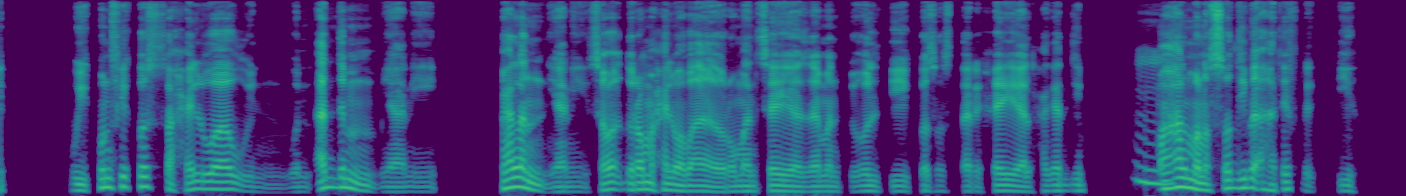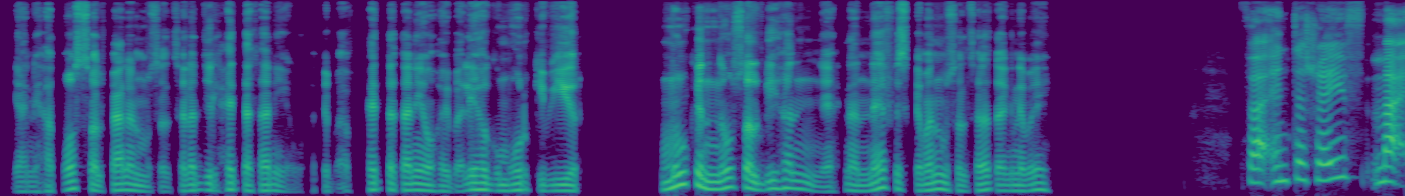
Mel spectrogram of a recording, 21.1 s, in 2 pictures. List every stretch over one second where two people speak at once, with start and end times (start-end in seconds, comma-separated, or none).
none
